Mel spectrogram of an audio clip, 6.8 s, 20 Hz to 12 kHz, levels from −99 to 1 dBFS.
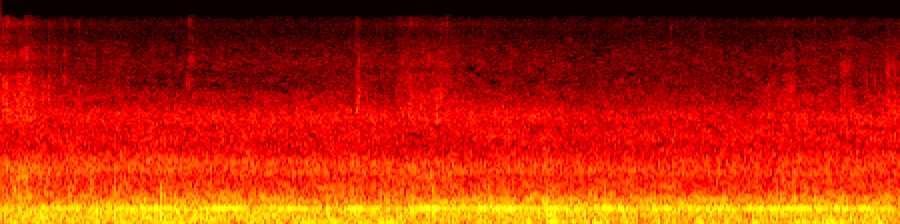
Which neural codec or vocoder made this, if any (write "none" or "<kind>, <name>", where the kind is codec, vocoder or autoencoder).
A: none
